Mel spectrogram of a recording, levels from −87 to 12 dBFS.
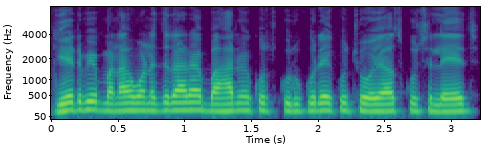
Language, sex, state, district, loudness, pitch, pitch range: Hindi, male, Jharkhand, Garhwa, -12 LUFS, 150 Hz, 145-155 Hz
